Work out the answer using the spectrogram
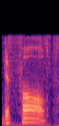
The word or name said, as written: default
